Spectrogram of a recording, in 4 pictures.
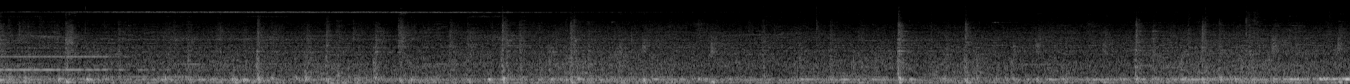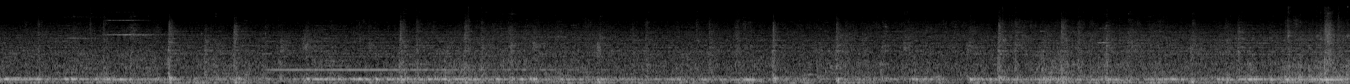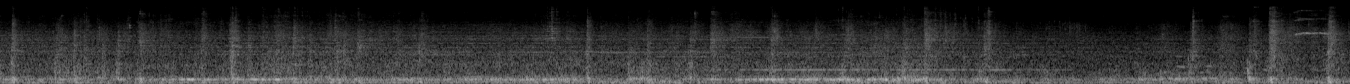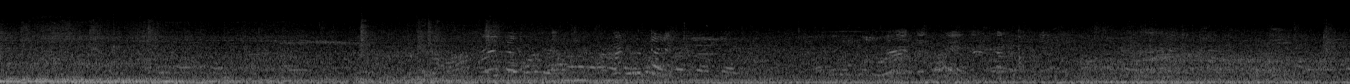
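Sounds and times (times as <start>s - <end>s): wheels clicking over rail joints: 0.0s - 42.2s
train wheels rumbling: 0.0s - 54.0s.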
